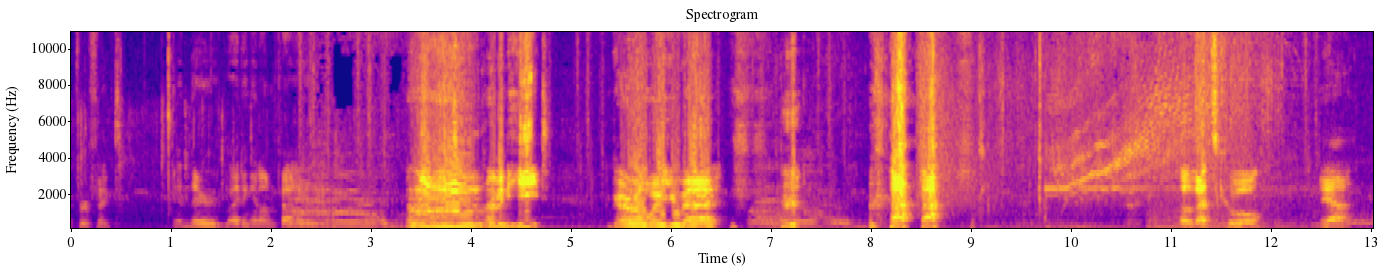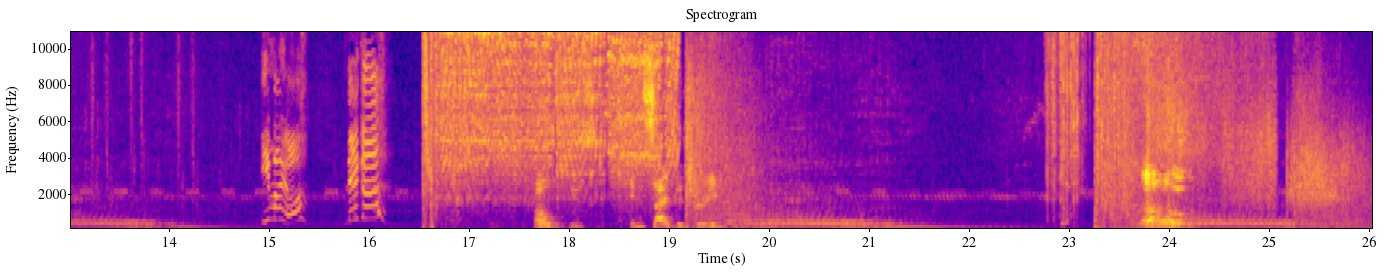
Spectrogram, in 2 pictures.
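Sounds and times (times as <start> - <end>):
low drone: 3.2 - 14.4
sharp clicks: 16.5 - 19.4.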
